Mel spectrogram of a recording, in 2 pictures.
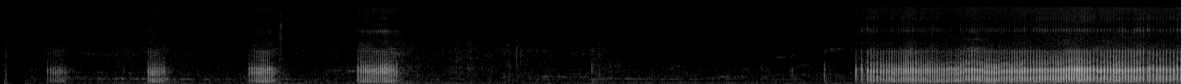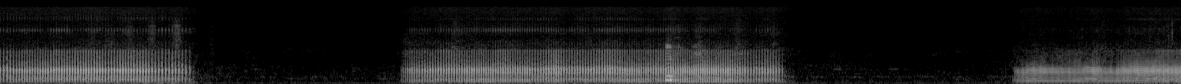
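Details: A Shih Tzu snores with long, rasping, rattling breaths that come in slow bouts several seconds long; recorded 26/05/2013.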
